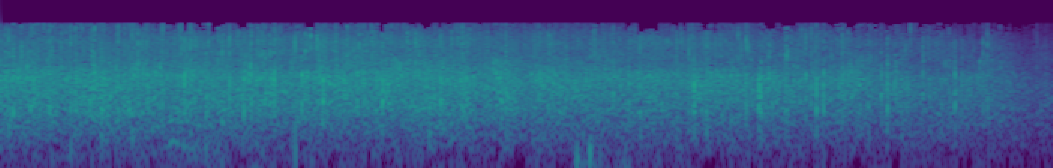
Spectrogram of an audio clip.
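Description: Sustained applause from a large group fills the room, a dense steady patter of many hands clapping at once that holds for several seconds before beginning to taper off.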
